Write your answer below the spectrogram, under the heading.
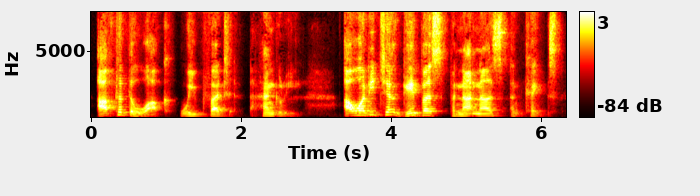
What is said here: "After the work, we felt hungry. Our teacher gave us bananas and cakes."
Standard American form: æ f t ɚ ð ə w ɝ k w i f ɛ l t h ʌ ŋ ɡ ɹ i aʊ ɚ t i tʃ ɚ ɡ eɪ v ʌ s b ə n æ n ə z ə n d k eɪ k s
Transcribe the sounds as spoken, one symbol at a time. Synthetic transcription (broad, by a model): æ f t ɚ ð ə w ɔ k w i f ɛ t h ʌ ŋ ɡ ɹ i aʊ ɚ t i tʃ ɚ ɡ eɪ v ʌ s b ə n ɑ n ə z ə n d k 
